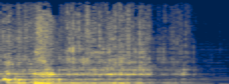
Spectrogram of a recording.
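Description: Toilet flushing: a rush of water that lasts just under two seconds and fades away near the end.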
